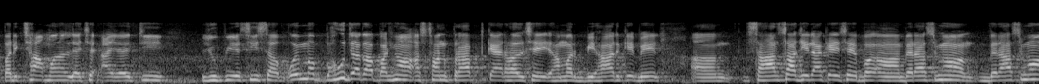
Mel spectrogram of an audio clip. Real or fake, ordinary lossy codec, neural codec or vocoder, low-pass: fake; none; vocoder, 44.1 kHz, 80 mel bands, Vocos; 7.2 kHz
